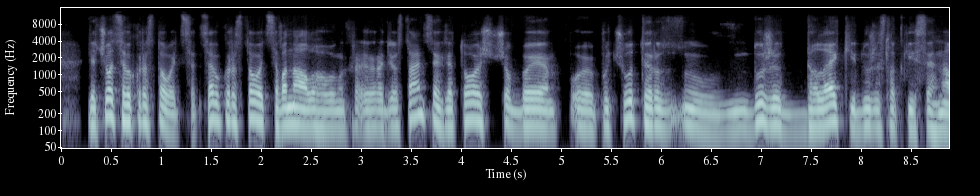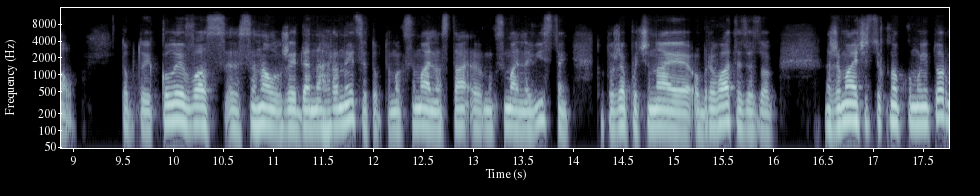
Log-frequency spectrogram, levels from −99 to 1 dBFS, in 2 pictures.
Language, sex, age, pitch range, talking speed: Ukrainian, male, 40-59, 110-135 Hz, 140 wpm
